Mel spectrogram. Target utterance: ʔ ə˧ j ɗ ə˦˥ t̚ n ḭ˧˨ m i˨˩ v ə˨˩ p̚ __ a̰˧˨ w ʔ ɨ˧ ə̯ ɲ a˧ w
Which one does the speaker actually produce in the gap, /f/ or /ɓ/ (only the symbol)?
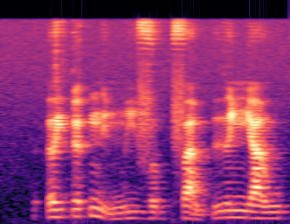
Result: f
